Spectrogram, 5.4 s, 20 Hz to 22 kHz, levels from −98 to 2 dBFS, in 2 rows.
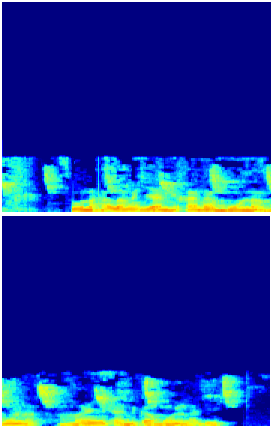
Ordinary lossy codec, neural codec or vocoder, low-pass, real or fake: MP3, 24 kbps; none; 7.2 kHz; real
